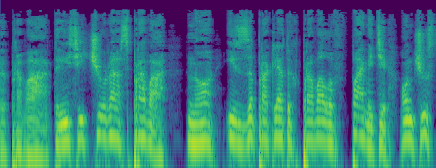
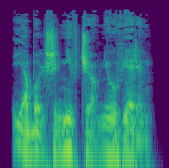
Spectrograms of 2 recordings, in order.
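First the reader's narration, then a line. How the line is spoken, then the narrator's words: Muttered. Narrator (Russian): пробормотал он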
